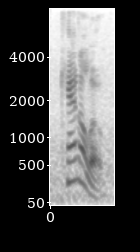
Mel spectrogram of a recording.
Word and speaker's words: cantaloupe: Well, when you have NT between vowels, you don't really hear the T. Cana. Cantaloupe.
